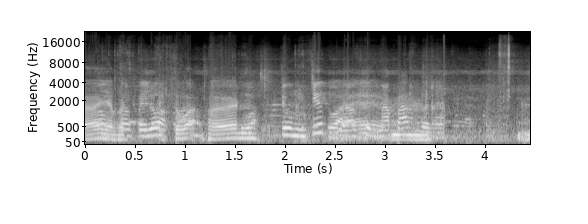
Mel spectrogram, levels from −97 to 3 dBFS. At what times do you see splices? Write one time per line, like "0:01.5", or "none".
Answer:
0:03.6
